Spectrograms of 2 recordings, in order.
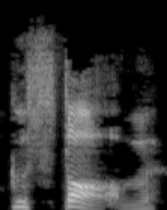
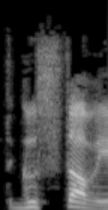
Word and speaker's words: Gustav: Vi kommer diskutera, du uttalar för övrigt mitt namn så som äldre människor gör, alltså med betoning på av, Gustav. Alltså sådär, det är lite fint. Gustav är för alla andra i din generation.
